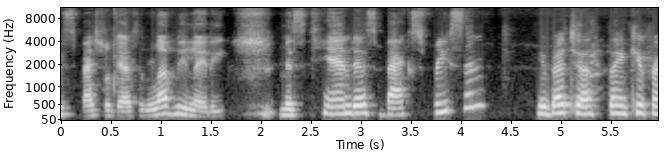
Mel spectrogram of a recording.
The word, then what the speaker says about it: Candice Bakx-Fiersen: And this afternoon, my very, very special guest, lovely lady, Miss Candice Bakx-Fiersen. You betcha. Thank you for having me. Am I pronouncing your name correctly?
